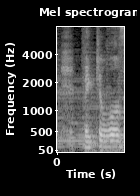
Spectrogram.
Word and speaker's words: victuals: Never heard the word victuals, sweetie? It's lingo out here on the trail. Doesn't look like it, but it rhymes with little.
